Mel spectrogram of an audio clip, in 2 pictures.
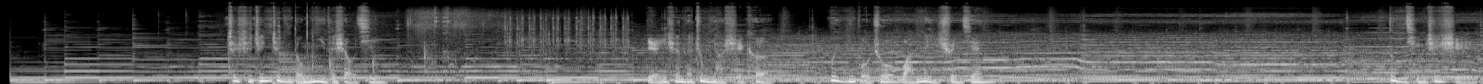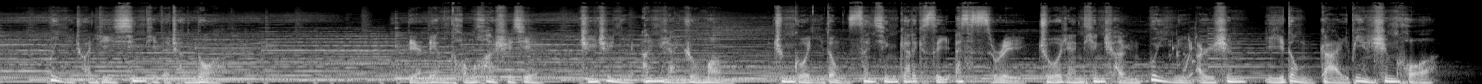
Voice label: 男 广告 亲和 磁性; 三星广告

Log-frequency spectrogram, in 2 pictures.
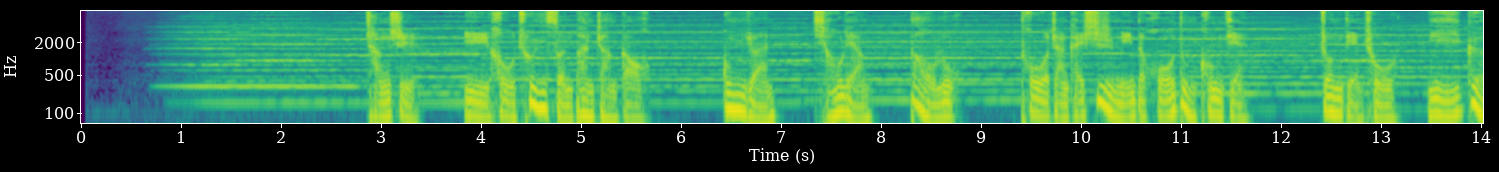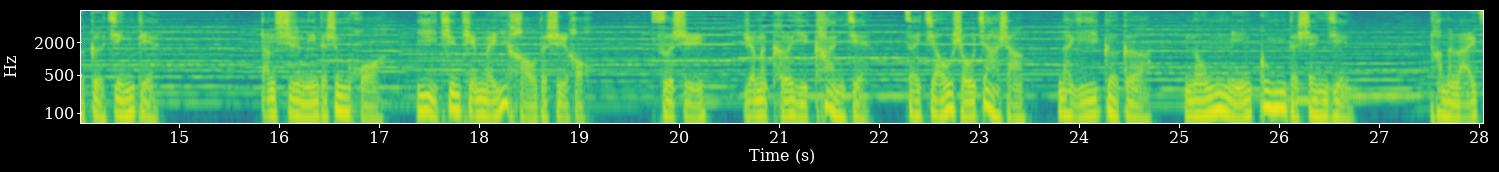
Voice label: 男 专题 深情磁性, 国语男声配音, 浑厚; 农民工的兄弟

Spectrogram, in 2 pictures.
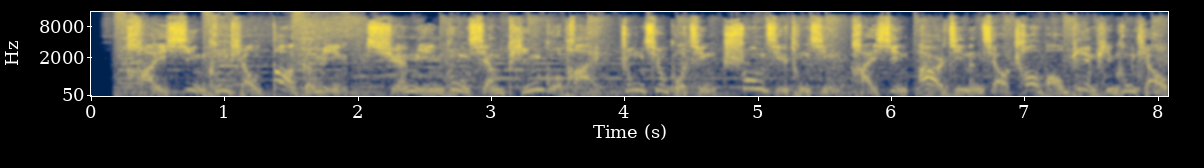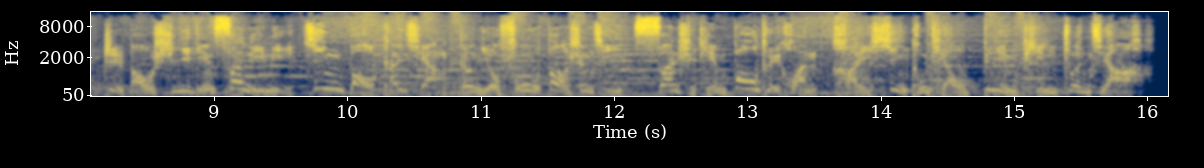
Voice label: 男 品牌广告, 国语男声配音; 海信

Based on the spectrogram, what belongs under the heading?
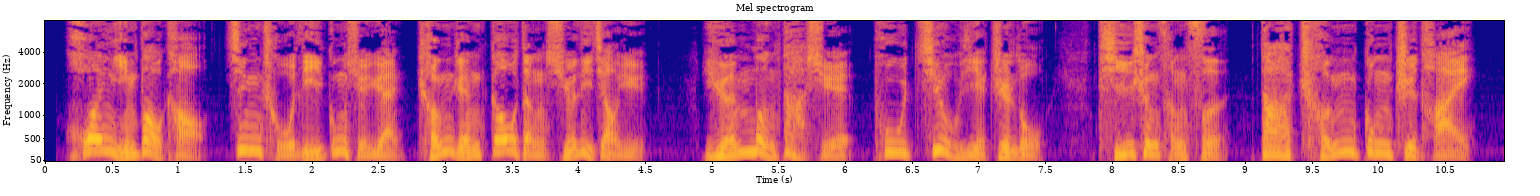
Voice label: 男, 宣传广告; 欢迎报考荆楚理工学院成人高等学历教育

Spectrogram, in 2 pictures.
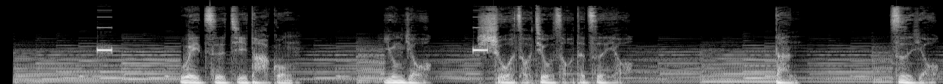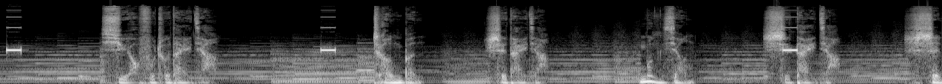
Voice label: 男 诗歌 为自己打工 央视品质的, 国语男声配音

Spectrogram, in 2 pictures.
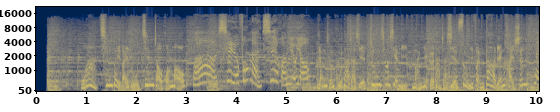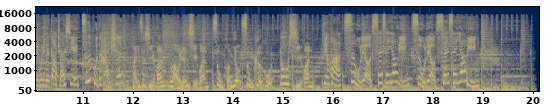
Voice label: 男 阳光欢快促销大闸蟹

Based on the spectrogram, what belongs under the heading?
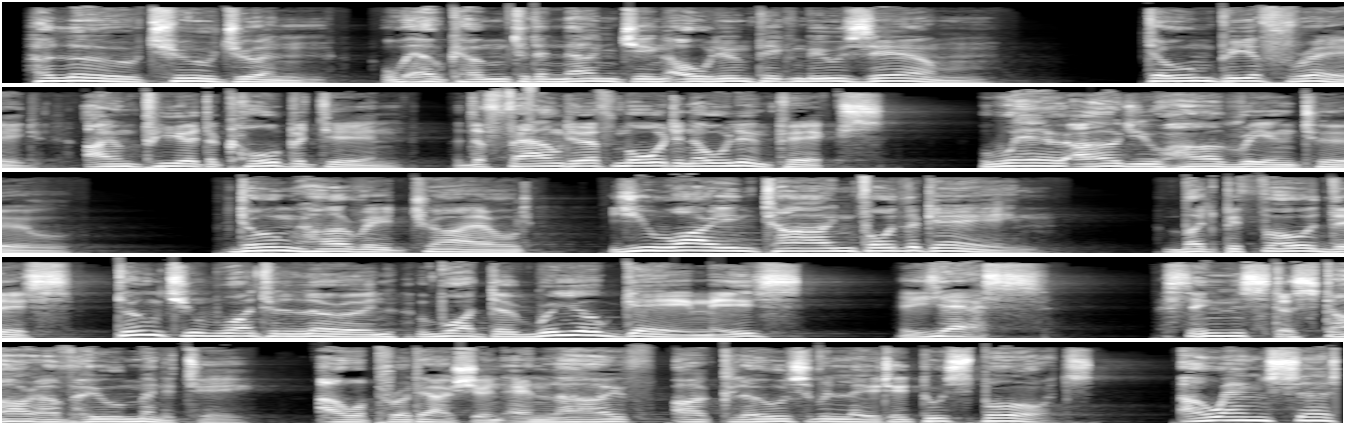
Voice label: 英男, 角色, 老仙人; 顾拜旦

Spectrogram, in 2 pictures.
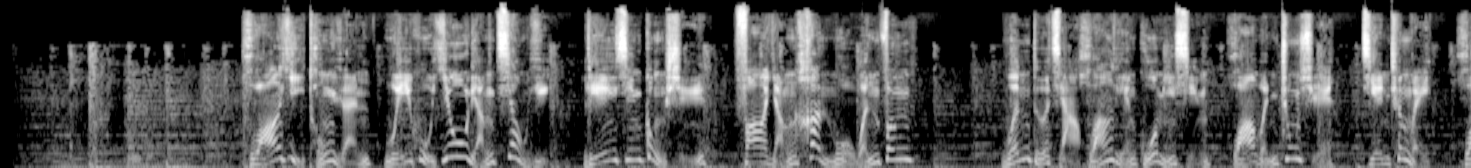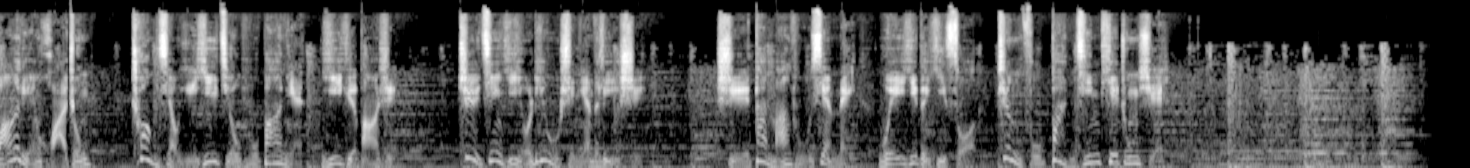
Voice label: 男 学校 中学; 华裔同源中学

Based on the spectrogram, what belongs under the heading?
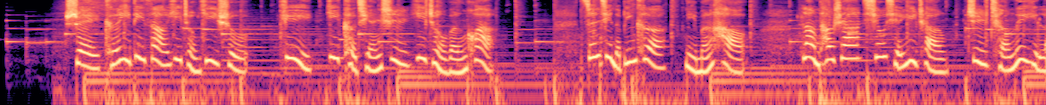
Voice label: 女 广告 甜美温馨 洗浴, 国语女声配音

